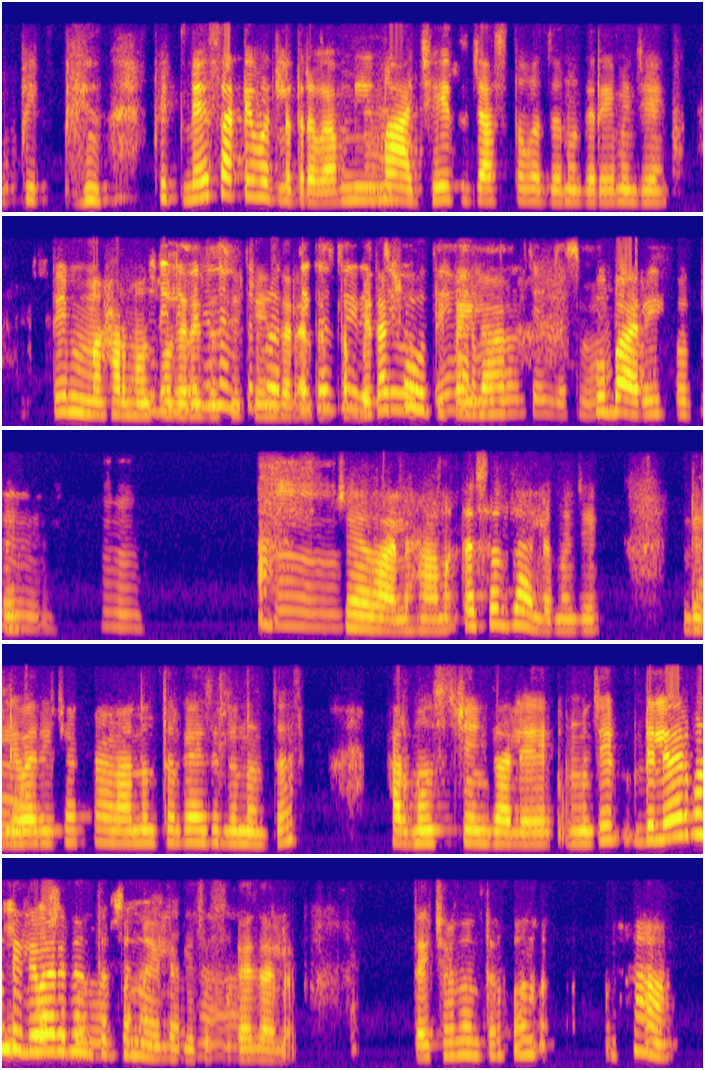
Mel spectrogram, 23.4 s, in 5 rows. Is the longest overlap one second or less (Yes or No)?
No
